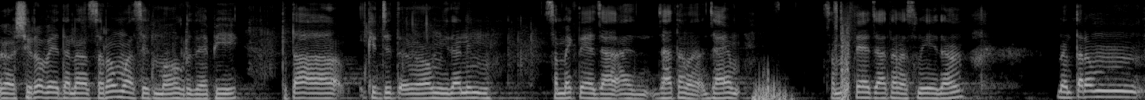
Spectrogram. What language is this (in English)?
Sanskrit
